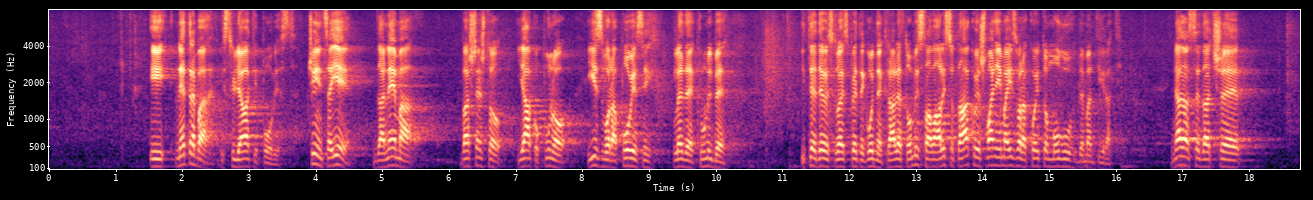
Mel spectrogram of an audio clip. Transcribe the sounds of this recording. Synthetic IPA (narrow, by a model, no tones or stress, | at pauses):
ine̞t̪ɾebaist̪iʎaːʋat̪ipo̞ːʋje̞st̪t͡ʃiɲinit̪sajed̪ane̞ːma | baʃne̞ʃt̪o̞jaːko̞puno̞izʋo̞ɾapo̞ʋje̞snix | ɡle̞d̪akɾunibe | it̪e̞ːd̪eesod̪aːesepeːt̪e̞ɡo̞d̪inekɾaːʎat̪o̞mislˠaʋaːlist̪o̞t̪ako̞jo̞ʃmaɲeimaizʋo̞ɾako̞jit̪o̞ːmo̞ɡud̪e̞mant̪iːɾat̪i̥ | naːd̪amse̞d̪at͡ɕe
